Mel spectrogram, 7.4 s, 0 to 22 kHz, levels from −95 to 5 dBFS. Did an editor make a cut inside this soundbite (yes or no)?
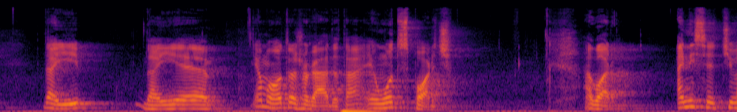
no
